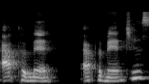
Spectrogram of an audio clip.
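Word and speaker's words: Apemantus: I'm definitely Appomantis.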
